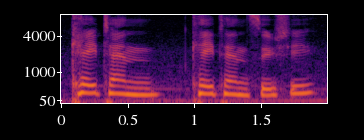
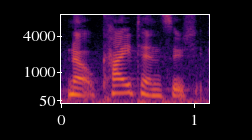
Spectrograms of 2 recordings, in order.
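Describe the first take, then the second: First: K ten said halting, unsure, like the letter K; groping for the word K ten Sushi; fumbled word. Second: Kaiten said carefully, KAI-ten, stress on the first syllable; correcting herself. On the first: Streamer searching for the word, trying K ten hesitantly. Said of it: "forgetting the word for it". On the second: Streamer fixing her own word to chat: Kaiten said carefully. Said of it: "I was, like, forgetting the word for it". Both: Shown as a demonstration.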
